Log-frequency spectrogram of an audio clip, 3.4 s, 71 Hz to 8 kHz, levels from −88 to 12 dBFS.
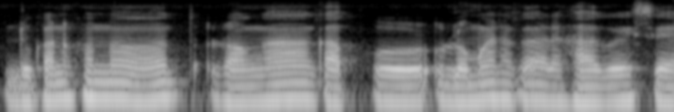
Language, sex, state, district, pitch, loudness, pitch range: Assamese, male, Assam, Sonitpur, 115 Hz, -16 LUFS, 110-125 Hz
